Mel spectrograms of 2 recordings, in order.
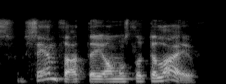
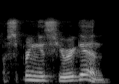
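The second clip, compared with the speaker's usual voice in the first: plain reading voice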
